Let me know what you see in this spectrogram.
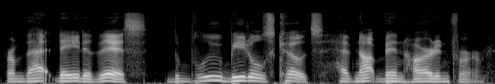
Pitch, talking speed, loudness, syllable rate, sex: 140 Hz, 180 wpm, -18 LUFS, 3.4 syllables/s, male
